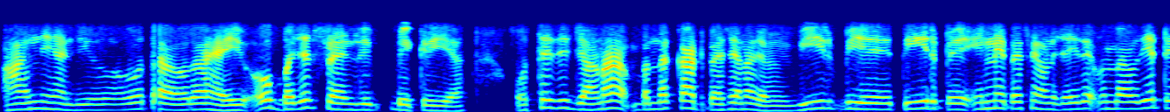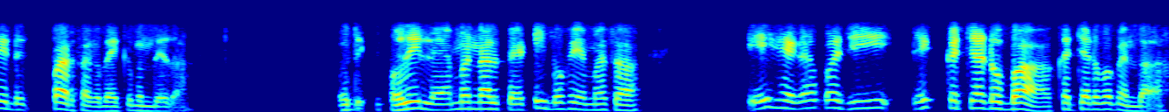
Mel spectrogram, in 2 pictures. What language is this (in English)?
Punjabi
